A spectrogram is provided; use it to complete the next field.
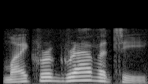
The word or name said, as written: microgravity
